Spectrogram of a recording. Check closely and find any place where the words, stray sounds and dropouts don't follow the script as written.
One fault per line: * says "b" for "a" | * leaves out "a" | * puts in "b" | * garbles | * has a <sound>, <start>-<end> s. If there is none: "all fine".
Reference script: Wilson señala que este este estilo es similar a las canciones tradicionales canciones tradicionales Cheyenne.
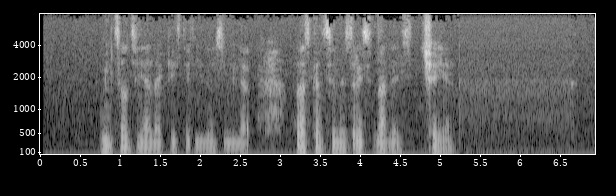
* leaves out "este"
* leaves out "canciones tradicionales"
